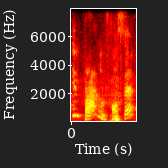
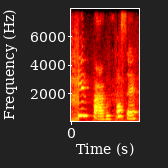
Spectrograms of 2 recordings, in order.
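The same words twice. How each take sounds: First: It has the tune of a question. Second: It has the tune of a statement. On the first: The speaker is asking whether he speaks French. "Se você me perguntar" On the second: The speaker is answering that he speaks French. "Estou respondendo"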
